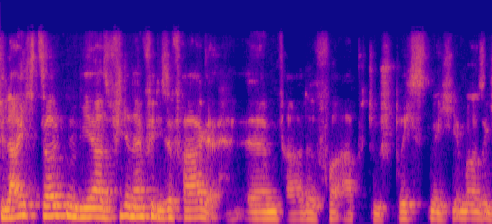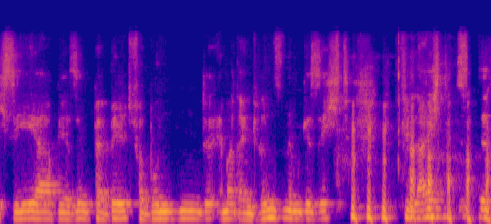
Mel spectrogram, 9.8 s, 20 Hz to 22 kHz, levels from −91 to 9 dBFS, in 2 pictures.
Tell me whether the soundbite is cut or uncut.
cut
